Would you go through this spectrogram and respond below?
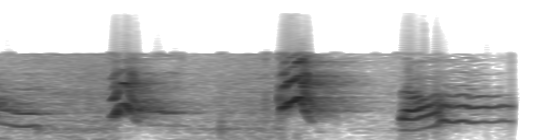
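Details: Pet female Australian Shepherd crying about her boy, giving three short, rising-then-falling whining yelps about half a second apart, separated by quiet gaps and a man's voice.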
